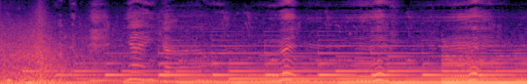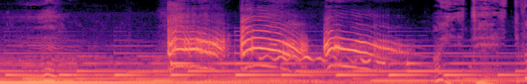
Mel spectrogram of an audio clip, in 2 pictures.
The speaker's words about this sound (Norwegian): Fine fugler. Hei, hei fugler. Sju fugler, sju.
